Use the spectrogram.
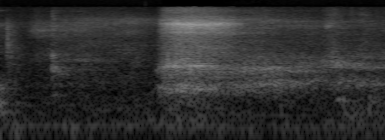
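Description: A deep, audible inhale suddenly swells into a breathy rush, then slowly tapers off, like several people taking a big breath together in a guided relaxation exercise. No one speaks.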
